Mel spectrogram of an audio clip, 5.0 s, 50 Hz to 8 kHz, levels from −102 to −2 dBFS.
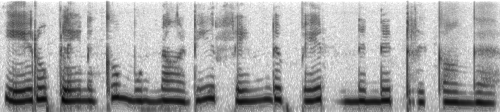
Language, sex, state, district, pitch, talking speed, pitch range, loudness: Tamil, female, Tamil Nadu, Nilgiris, 255 Hz, 60 wpm, 245-280 Hz, -15 LUFS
